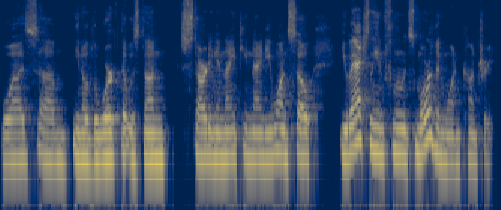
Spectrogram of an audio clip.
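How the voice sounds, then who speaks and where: A man's voice: on the high side, steady tone, normal speed. A man hosting an interview, chatting easily and prompting his guest with questions. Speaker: interview host. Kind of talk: conversational interview.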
